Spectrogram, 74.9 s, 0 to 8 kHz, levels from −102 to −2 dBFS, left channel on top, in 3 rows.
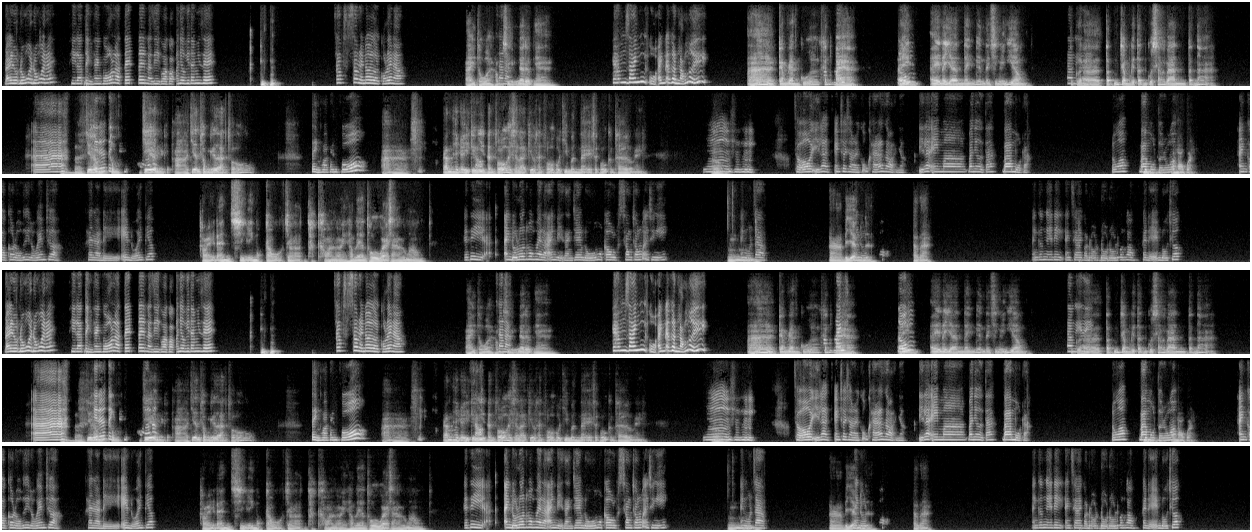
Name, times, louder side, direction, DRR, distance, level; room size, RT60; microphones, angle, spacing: voice 1, 0.1-1.1 1.4-4.2 6.7-8.0 9.9-10.2 12.2-14.1 16.5-16.9 17.9-18.2 21.3-21.8 25.6-27.2 27.7-28.1 31.2-32.2 33.3-33.4 33.9-34.6 39.0-40.0 40.8-43.0 43.3-45.5 47.2-48.5 49.7-51.1 51.6-53.0 59.2-59.7 60.0-63.2 64.7-65.2 67.0-67.2 67.5-67.6 70.5-73.7, right 3 dB, 35° right, 0.4 m, -26 dB
voice 2, 5.2-5.6 9.3-11.1 14.9-17.1 17.9-18.3 18.6-20.5 21.5-24.3 26.1-27.3 27.8-30.0 32.6-33.3 33.8-37.8 39.2-39.5 47.8-48.8 53.9-58.4 64.4-65.0 66.5-67.4 68.1-68.5, left 3 dB, 70° left, 0.6 m, -24 dB
3.0 x 2.8 x 2.5 m
head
